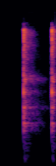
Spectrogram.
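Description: Two dry, metallic taps from the handle of a dental mirror striking a metal dental implant, with bright clicks that die away quickly. The solid sound marks the implant as good and stable, because the tap is transmitted to the bone.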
